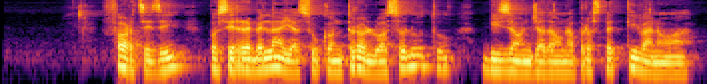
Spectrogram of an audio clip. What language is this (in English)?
Sardinian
